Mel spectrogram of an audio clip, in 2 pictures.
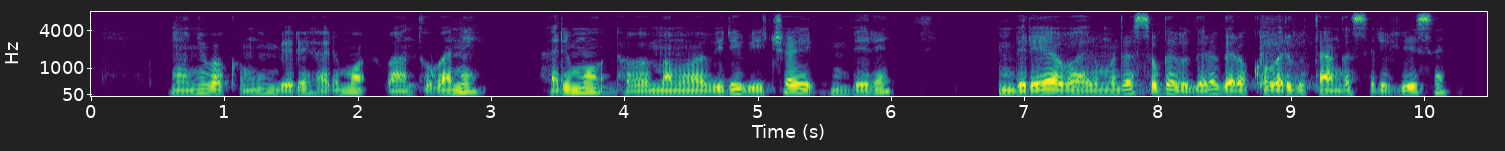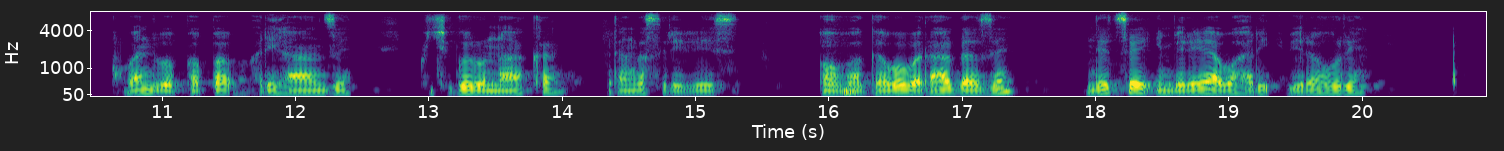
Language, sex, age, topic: Kinyarwanda, male, 18-24, finance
